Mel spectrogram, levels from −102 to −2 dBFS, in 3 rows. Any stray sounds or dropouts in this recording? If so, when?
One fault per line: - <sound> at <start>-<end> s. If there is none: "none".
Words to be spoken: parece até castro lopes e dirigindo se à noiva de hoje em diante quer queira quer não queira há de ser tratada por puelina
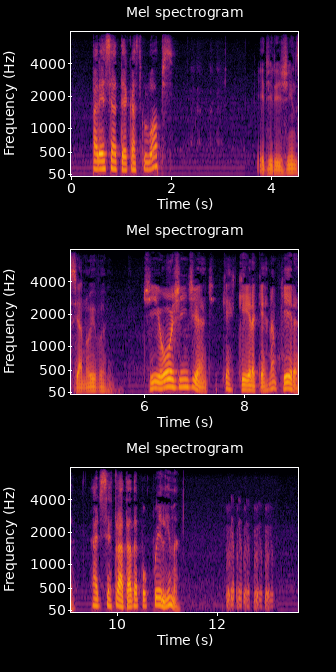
- laugh at 12.2-13.1 s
